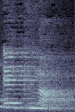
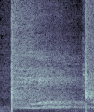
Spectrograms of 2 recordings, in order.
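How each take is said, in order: First: Said in the usual way. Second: "Éclat" broken into two beats, é - clat; split into syllables. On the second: Shown as a demonstration. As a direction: clap out "Éclat" syllable by syllable with a gap. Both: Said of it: "on va frapper ensemble le mot éclat".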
